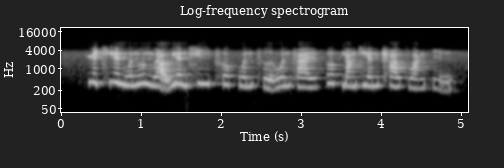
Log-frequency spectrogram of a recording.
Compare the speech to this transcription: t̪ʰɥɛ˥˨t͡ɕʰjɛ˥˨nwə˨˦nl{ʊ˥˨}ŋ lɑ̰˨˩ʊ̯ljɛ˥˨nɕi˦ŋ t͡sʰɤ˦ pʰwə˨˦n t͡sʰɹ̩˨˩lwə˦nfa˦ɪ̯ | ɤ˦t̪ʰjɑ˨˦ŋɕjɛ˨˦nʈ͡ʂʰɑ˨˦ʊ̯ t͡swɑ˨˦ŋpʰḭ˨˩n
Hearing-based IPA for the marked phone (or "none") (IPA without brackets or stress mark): ʊ˥˨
